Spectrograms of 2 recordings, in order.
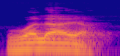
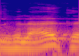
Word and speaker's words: ولایہ: وہ واو پر زبر کے ساتھ آیا ولایہ, چونکہ اردو میں تلفظ ولایت ہے اس لیے میں اس کو ولایت عرض کر رہا ہوں ورنہ ولایہ آیا ہے عربی کے اندر.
